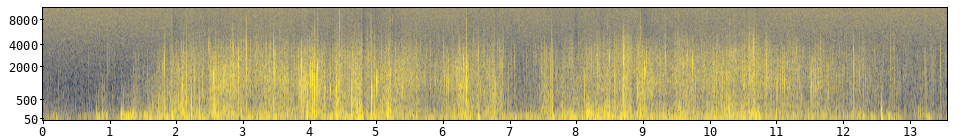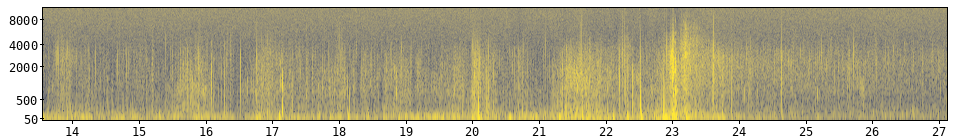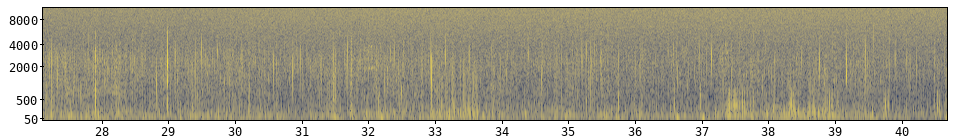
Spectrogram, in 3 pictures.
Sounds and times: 1.6s Sphagnum Moss 27.5s

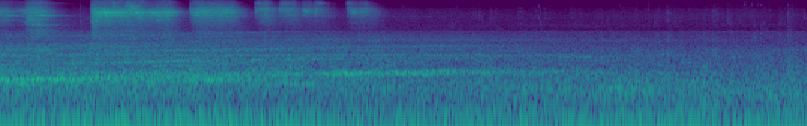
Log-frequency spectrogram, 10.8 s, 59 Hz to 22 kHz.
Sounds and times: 0.0s MRT trains 10.7s

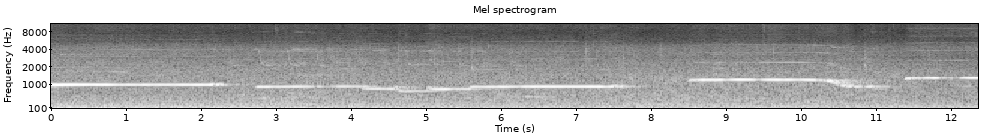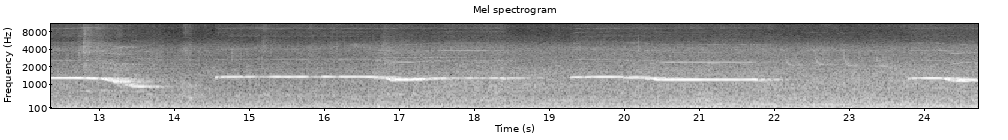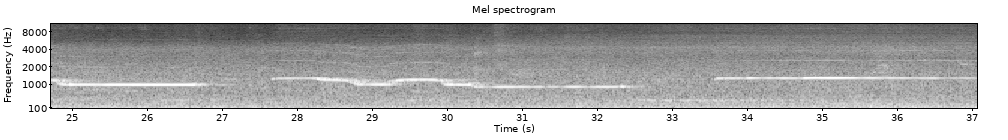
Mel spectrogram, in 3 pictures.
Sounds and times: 0.0s Traffic Sound 37.0s

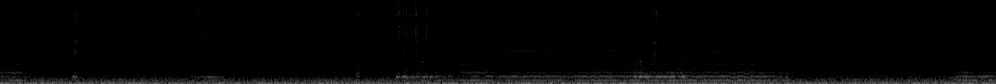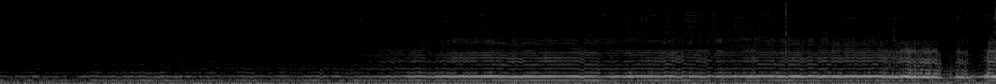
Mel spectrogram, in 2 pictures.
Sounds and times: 0.0s background noise 19.9s
9.6s Open bees nest 19.9s

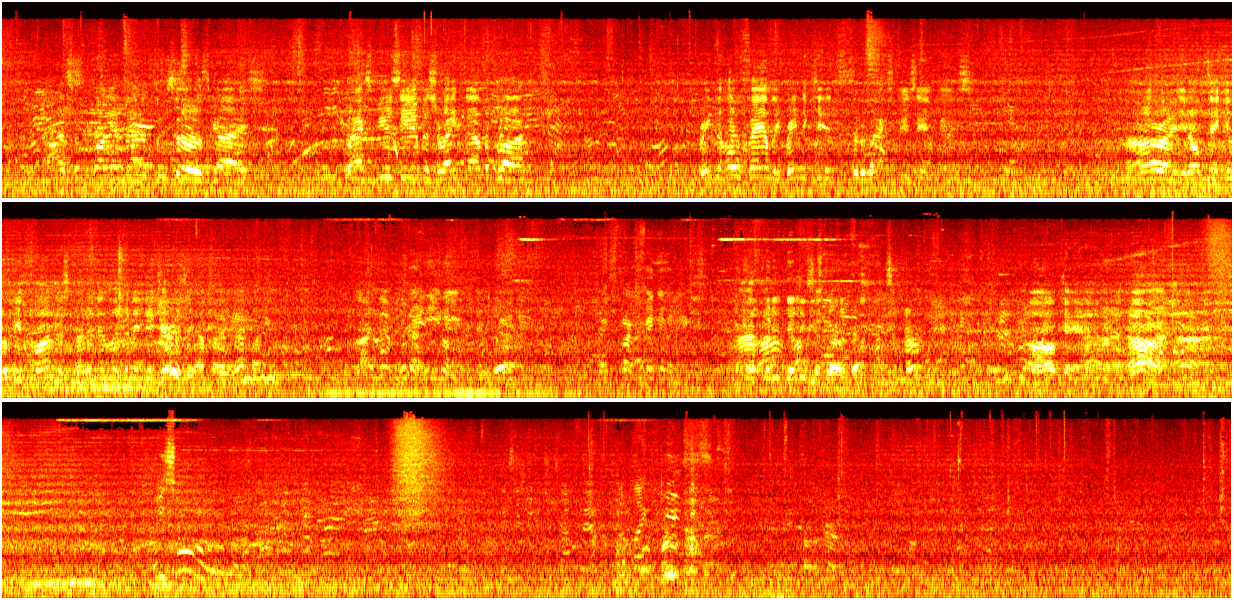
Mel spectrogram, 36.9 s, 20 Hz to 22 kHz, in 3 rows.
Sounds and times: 0.0s Street announcer selling discount tickets 10.0s
11.1s Street announcer selling discount tickets 28.5s

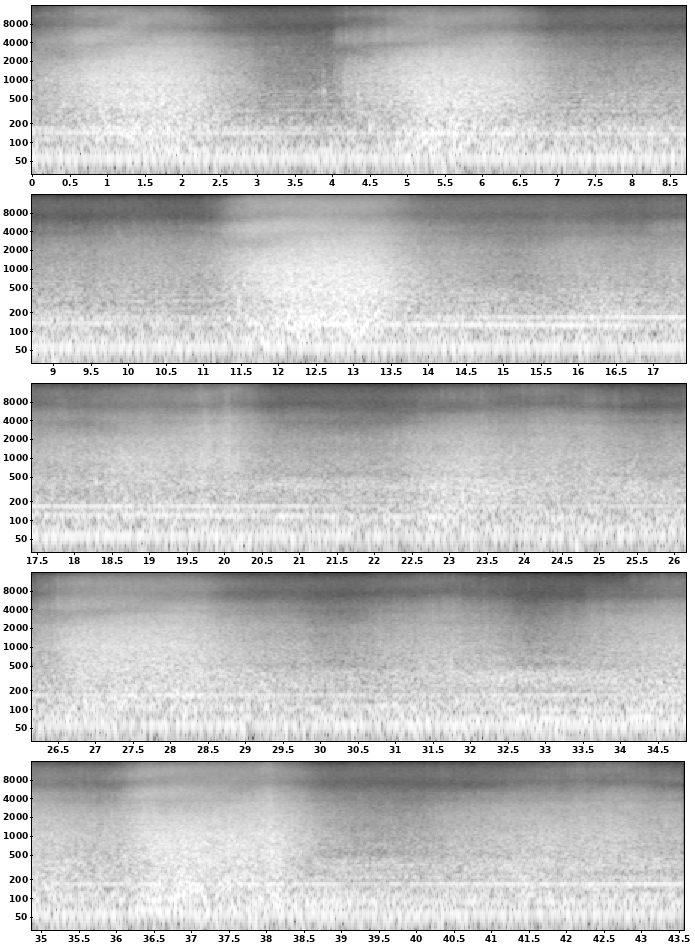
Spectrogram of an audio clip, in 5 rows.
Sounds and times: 0.0s waves 43.5s

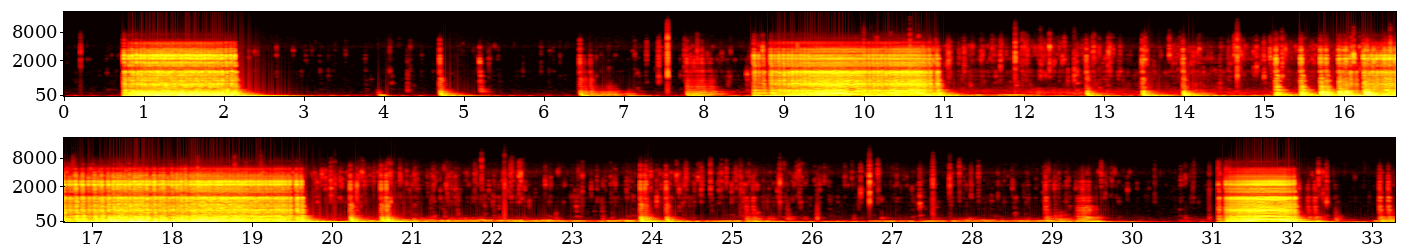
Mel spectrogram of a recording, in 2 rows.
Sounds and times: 0.7s Creaking rotten tree 2.5s
2.2s slight rain is also heard falling on the tree's surface 33.2s
7.8s Creaking rotten tree 26.0s
27.5s Creaking rotten tree 29.8s
31.0s Creaking rotten tree 33.2s

